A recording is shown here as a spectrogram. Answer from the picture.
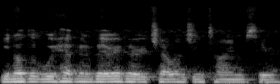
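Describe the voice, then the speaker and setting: A man with a non-native accent speaks at a medium pitch in a somewhat breathy voice. His tone is dark and mellow, his intonation monotone and flat. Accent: noticeable foreign. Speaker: spiritual teacher. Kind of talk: live webinar talk. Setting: live stream webinar. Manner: halting, repetitive.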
